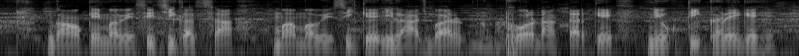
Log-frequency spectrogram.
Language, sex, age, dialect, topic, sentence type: Chhattisgarhi, male, 18-24, Western/Budati/Khatahi, agriculture, statement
